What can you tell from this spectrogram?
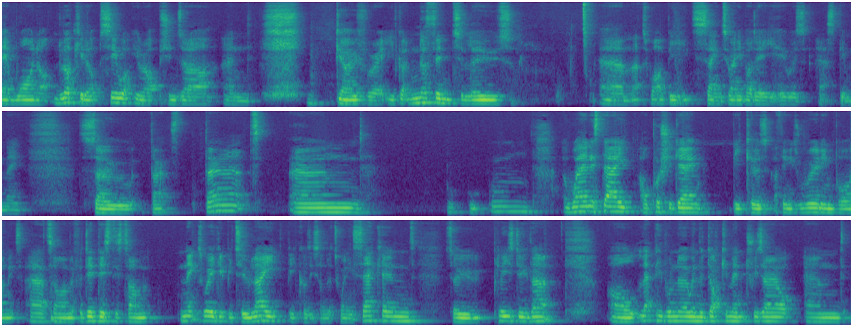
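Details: Adult man who stammers, recorded during recovery after Starfish Project therapy, with speech described as much more severe before therapy; stuttering (stammering).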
